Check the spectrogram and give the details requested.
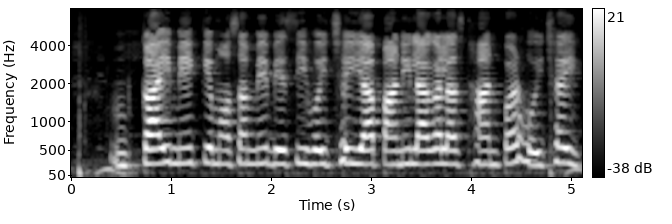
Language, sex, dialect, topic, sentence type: Magahi, male, Western, agriculture, statement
